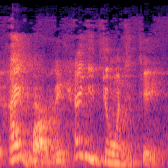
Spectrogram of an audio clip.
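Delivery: high cooing pet voice. Real, not acted. Greeting the brother's dog in a high cooing voice. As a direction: coo at the dog sweetly.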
